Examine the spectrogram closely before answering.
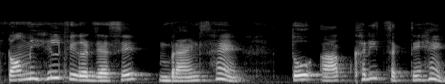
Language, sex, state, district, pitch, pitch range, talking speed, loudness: Hindi, female, Bihar, Patna, 215 Hz, 190-255 Hz, 120 wpm, -17 LUFS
